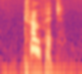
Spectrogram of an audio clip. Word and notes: trumpet: American English

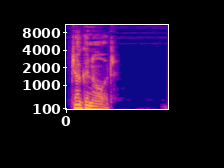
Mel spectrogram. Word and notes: juggernaut: Australian English

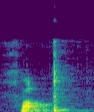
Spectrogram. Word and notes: fop: British English

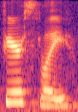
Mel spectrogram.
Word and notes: fiercely: American English

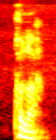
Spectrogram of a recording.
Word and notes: pula: British English

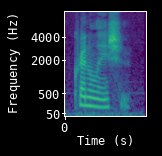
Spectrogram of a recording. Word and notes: crenellation: American English

